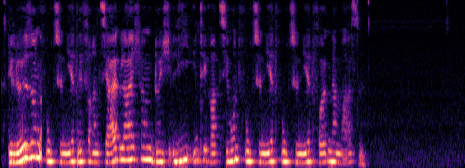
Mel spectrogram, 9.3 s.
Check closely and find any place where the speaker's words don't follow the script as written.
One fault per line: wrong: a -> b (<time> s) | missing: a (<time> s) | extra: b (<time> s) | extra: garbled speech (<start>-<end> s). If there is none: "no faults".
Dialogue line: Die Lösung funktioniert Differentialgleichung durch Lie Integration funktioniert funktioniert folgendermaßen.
no faults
